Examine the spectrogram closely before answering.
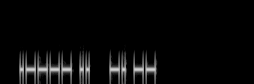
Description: Morse code, heard as a keyed tone, about 40 wpm, 700 Hz. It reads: 1I NM
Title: Winter Field Day Exchanges Encore 40wpm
